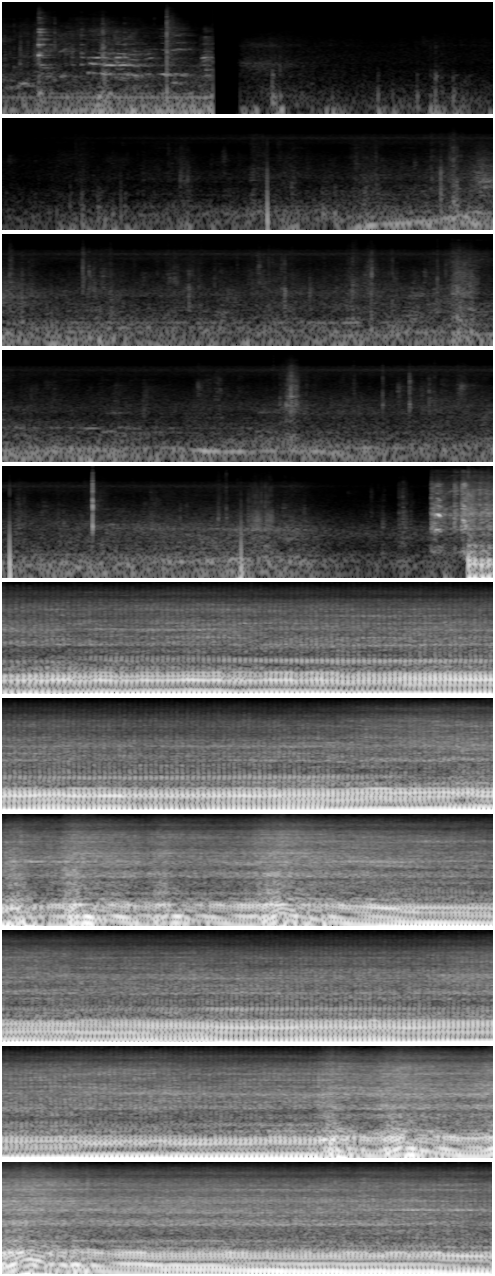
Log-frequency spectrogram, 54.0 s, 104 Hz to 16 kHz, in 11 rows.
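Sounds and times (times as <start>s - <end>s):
motorcycle engine idling: 23.9s - 54.0s.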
